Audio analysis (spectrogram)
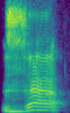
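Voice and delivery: Za said with a light open a; Za as a clear demo sound; Arabic letter za. Shown as a demonstration. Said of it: "Za versus ra".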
